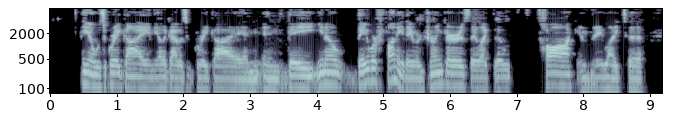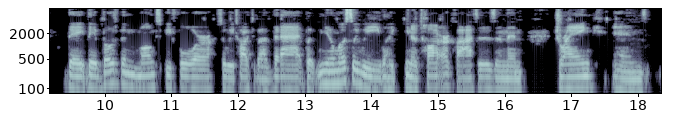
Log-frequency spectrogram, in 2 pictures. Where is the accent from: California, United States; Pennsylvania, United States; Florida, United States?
Pennsylvania, United States; Philadelphia; You know, growing up in Philadelphia, you know, you're either, you know, Irish, black, or Chinese.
